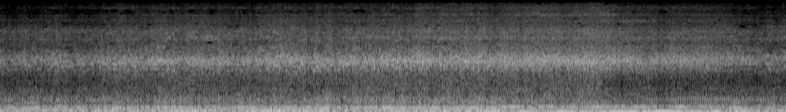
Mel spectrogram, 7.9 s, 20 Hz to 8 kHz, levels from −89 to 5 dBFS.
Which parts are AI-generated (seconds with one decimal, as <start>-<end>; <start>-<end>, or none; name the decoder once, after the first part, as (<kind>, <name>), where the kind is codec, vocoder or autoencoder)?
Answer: 0.0-5.0 (vocoder, HiFi-GAN); 7.3-7.9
